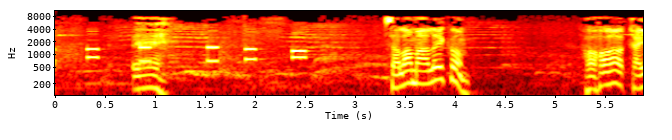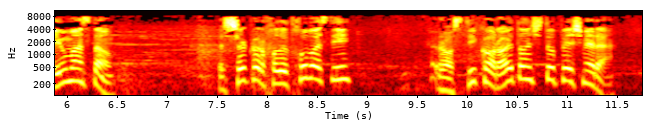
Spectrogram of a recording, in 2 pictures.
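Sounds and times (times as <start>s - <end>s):
speech: 0.3s - 1.3s, 2.4s - 4.3s, 5.3s - 6.6s, 7.5s - 9.0s, 9.6s - 11.6s
telephone keypad dialing tones: 0.3s - 2.6s.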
